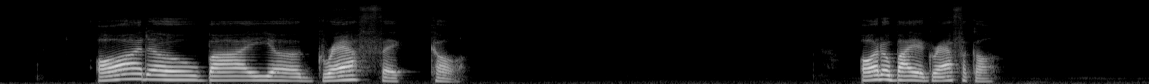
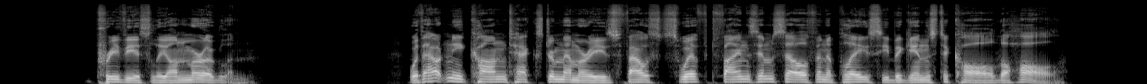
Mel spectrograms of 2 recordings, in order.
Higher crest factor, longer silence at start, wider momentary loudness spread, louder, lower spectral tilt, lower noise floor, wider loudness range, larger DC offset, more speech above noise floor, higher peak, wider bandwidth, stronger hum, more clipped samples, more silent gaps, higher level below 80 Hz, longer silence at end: about the same, 18 dB vs 16 dB; about the same, 0.95 s vs 1 s; first, 13 LU vs 5 LU; about the same, -18 LUFS vs -18 LUFS; first, -7.5 dB/octave vs -5 dB/octave; second, -67 dBFS vs -77 dBFS; first, 13 LU vs 4 LU; neither; second, 50 dB vs 59 dB; about the same, -2 dBFS vs -4 dBFS; second, 15.5 kHz vs 18.5 kHz; neither; neither; neither; second, -64 dBFS vs -44 dBFS; first, 1.55 s vs 0.85 s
